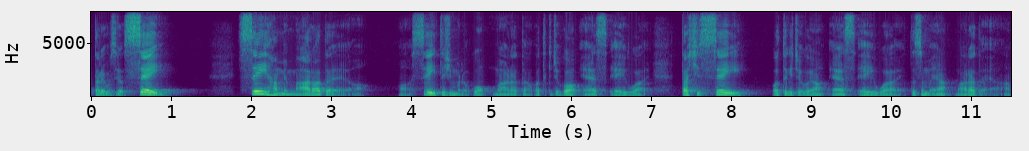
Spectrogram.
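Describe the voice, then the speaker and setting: A man's voice: on the low side, a little mellow. A man teaching an online English spelling lesson, asking how each word is written and then spelling it out letter by letter. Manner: drills spelling, spelling words out letter by letter; asks and answers his own questions. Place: recording a video lesson.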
